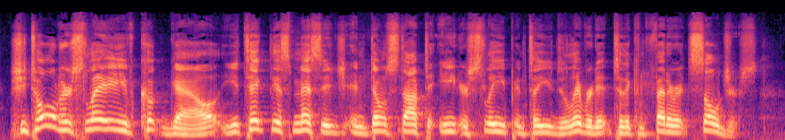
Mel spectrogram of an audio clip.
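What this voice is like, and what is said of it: Put-on Southern accent. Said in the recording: “People are going to hate my southern ... accent, I love it.”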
